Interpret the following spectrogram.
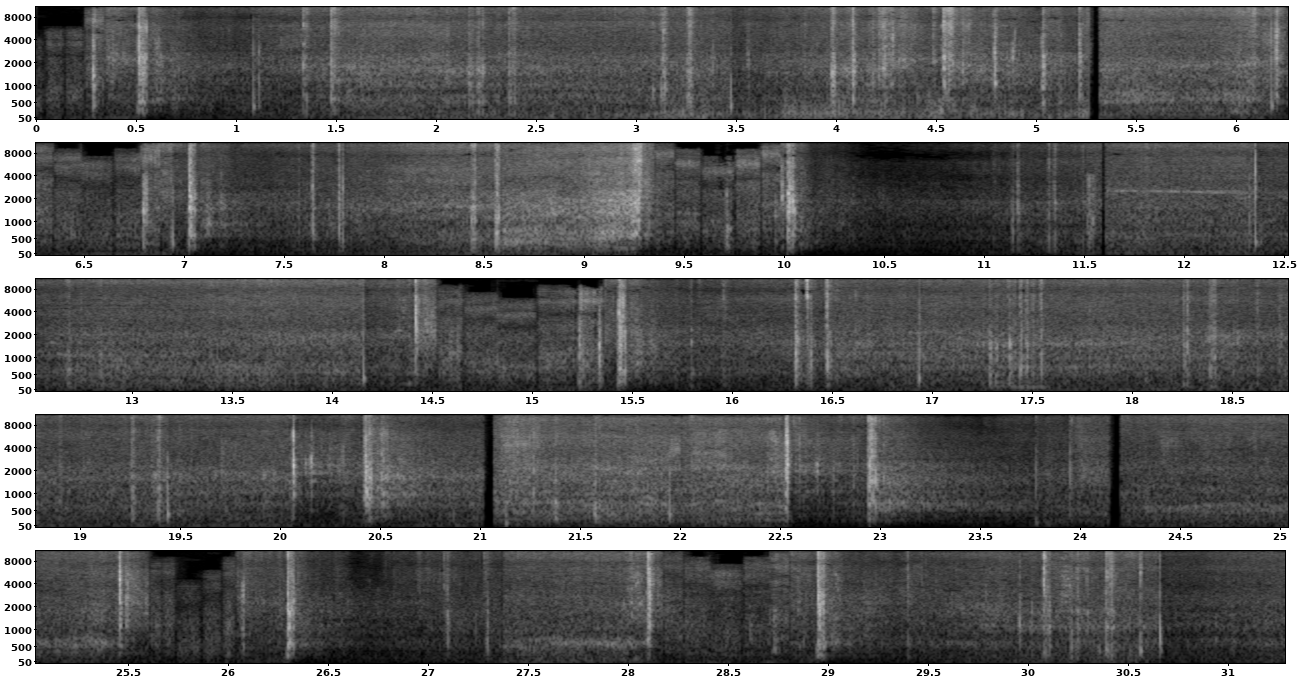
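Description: Skateboard wheels rolling over concrete, with sharp clacks from boards popping and landing on tricks several times over. The rolling is loudest a few seconds in, and the sound breaks off sharply at several points.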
